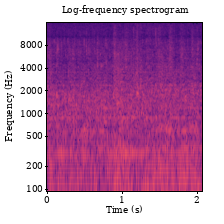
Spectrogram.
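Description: Steady low rumble with an even hiss over it from a small boat sitting on the river as light rain begins.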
